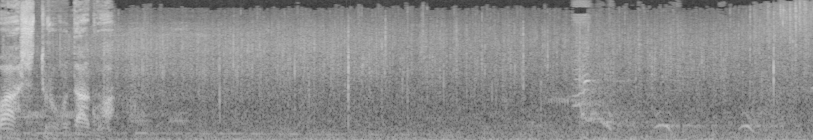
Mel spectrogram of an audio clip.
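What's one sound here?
Dry vines catch fire and burn with a loud crackle.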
